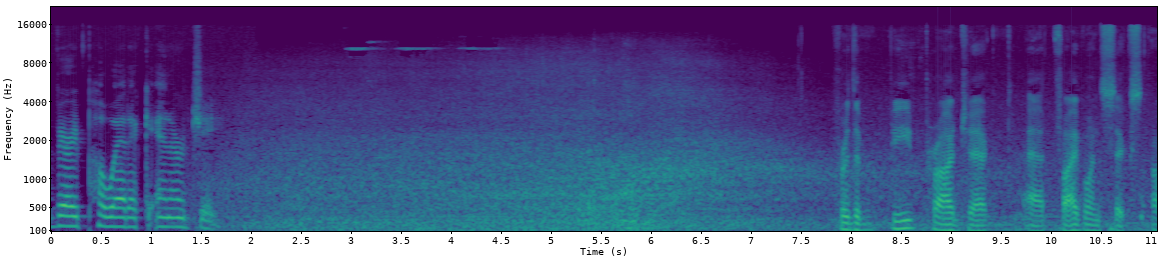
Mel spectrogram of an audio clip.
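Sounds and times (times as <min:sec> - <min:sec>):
passing cars rushing: 0:01.4 - 0:11.0.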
